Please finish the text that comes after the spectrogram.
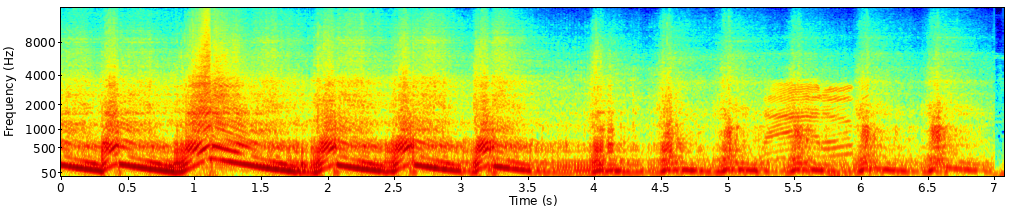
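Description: A Kawasaki Z900 naked motorcycle engine revs hard in repeated sharp bursts, each rising and falling quickly, close and loud, then settles into quicker, lighter throttle blips.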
